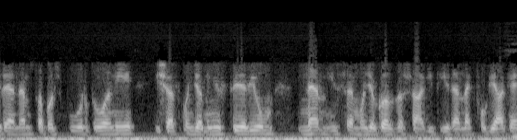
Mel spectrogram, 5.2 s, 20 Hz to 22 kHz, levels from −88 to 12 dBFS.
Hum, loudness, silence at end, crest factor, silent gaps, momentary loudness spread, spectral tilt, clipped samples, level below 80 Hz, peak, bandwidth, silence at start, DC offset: none; -18 LUFS; 0 s; 14 dB; none; 5 LU; -8 dB/octave; under 0.1%; -22 dBFS; -4 dBFS; 3.7 kHz; 0 s; under 0.1%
